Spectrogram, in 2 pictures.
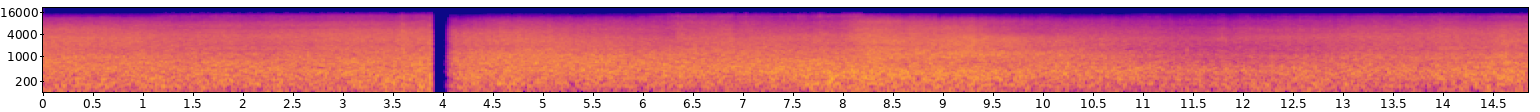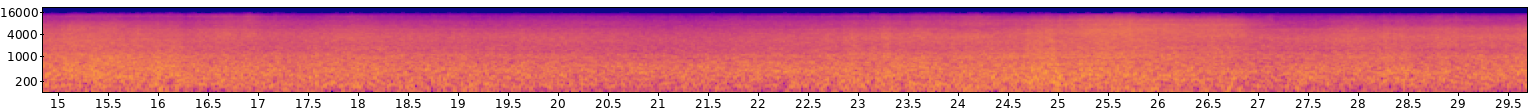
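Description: Ocean surf washing on a beach, a steady rushing noise that swells and eases, with wind buffeting the microphone. The sound drops out completely for an instant about four seconds in.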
